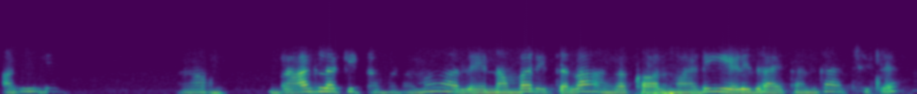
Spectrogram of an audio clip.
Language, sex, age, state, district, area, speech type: Kannada, female, 18-30, Karnataka, Koppal, rural, conversation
